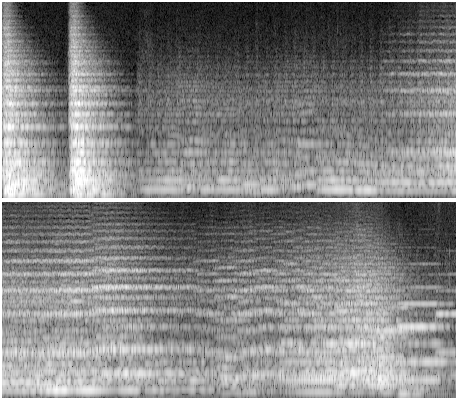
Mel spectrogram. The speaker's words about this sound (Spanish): el maravilloso compositor Ludwig van Beethoven estrenaba su tercera sinfonía, que suena así de bonita.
